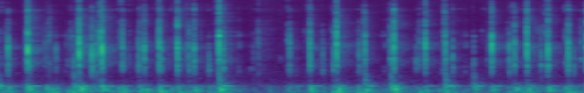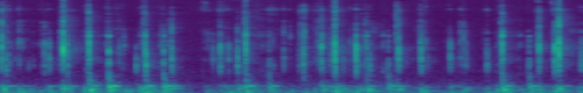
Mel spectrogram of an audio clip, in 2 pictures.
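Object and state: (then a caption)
Mechanical keyboard with ABS keycaps. Fingertips type steadily on a HyperX Alloy Origins Core mechanical keyboard with ABS keycaps, producing rapid, crisp, bright clicks with a low thump under each keystroke. The typing briefly slows around two seconds and pauses near six seconds before resuming at a steady pace.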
